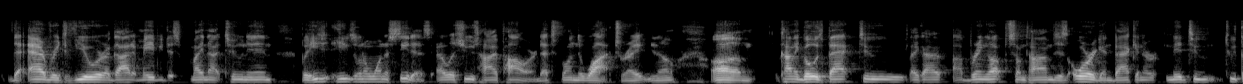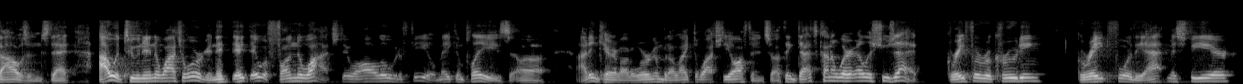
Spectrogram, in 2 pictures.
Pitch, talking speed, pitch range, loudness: 120 Hz, 250 wpm, 110-140 Hz, -26 LUFS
